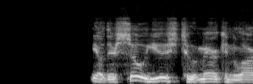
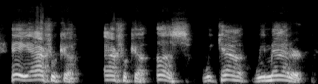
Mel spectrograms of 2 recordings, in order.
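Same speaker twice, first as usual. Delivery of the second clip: voiced much higher, pleading to be noticed; mock South Africa plea; 10 semitones higher than usual. South Africa telling the world it matters, in a much higher mock plea. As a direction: pitch it up high, like a country waving its hand for attention. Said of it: "South Africa is going".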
